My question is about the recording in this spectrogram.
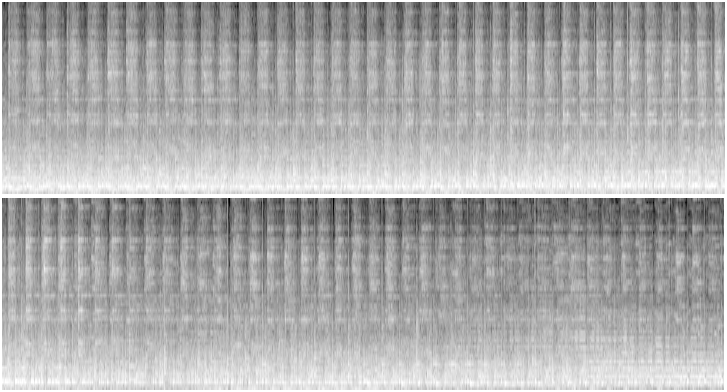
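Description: Kerala chenda melam: a row of chenda drums beaten together in a fast, even, unbroken rhythm, with kombu horns holding long notes over the drumming.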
